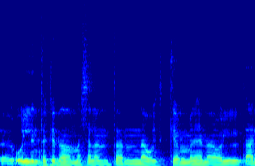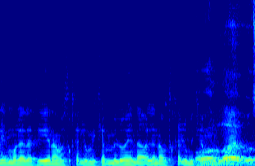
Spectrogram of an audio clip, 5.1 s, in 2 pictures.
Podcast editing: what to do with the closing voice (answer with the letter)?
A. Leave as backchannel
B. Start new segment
B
